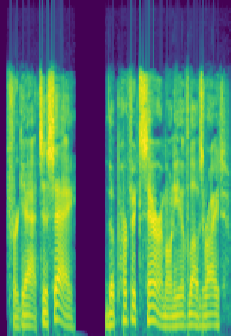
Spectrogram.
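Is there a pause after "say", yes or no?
yes. It comes to a full stop after "say".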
